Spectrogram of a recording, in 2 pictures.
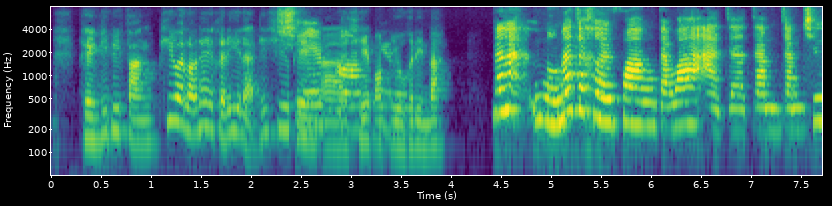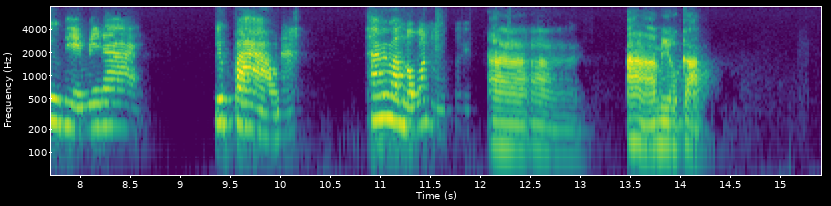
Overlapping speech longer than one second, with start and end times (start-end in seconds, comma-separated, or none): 2.3-3.6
